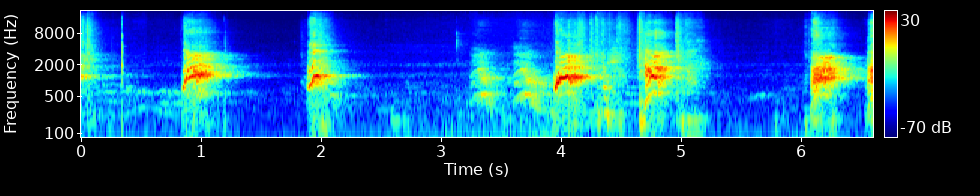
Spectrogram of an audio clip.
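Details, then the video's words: Pomeranian barking in short, high, harsh bursts, about six barks spread unevenly with quiet gaps between them; a faint voice-like murmur sits between some barks. "犬の鳴き声 ポメラニアン 1000回吠え"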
